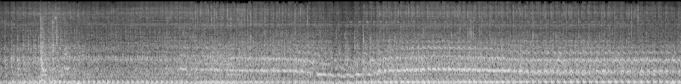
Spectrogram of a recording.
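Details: Motorcycle chain drive at idle after a free home fix of a tak-tak chain noise: even, steady idle beat with no knocking or slapping, the earlier noise now completely gone; normal chain drive.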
